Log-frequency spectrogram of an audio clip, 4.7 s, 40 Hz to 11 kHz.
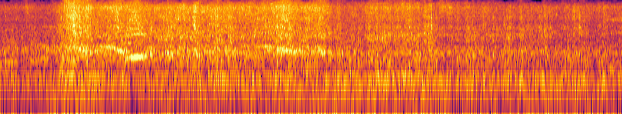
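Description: Running noise of a Z 5600 double-deck electric multiple unit heard from inside the carriage at speed: a loud, steady rumble of wheels on rail, with a brief rush of hiss about half a second in.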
